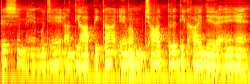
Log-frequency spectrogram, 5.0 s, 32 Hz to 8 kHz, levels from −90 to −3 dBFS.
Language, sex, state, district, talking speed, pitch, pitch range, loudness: Hindi, male, Jharkhand, Ranchi, 120 wpm, 115 Hz, 110-130 Hz, -17 LUFS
